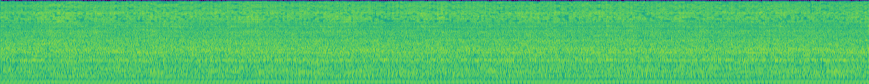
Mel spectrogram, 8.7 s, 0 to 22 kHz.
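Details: Yard Machines MTD 42-inch riding mower after new starter, cleaned carburetor and freed stuck emergency shut-off: small engine idles steadily with a smooth low thrum, no knocks or misses; runs fine.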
